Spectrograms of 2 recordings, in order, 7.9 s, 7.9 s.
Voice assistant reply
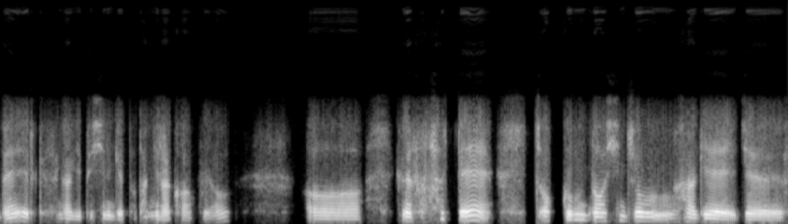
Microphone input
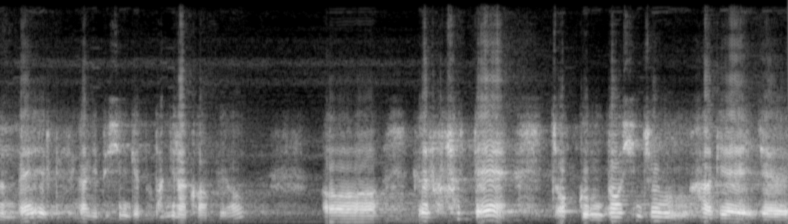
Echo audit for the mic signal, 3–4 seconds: echo only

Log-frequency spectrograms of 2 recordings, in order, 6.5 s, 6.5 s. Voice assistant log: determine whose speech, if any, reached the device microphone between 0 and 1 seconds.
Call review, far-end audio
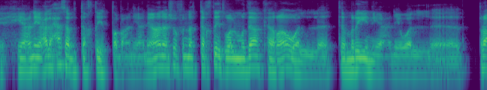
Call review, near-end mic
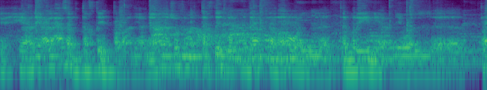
echo only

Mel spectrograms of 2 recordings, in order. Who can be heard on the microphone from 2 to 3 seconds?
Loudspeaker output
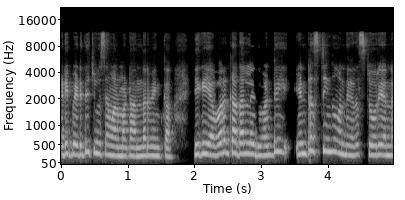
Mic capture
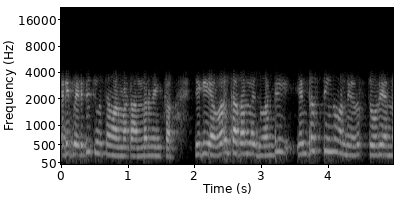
echo only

